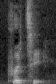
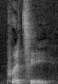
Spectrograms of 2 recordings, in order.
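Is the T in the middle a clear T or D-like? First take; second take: clear T; clear T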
